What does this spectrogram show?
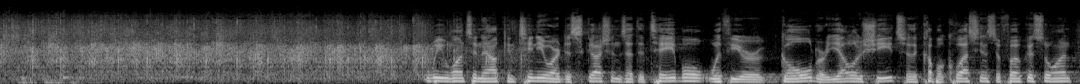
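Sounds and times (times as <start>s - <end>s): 
audience applause: 0.0s - 5.4s
speech: 4.2s - 10.7s.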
